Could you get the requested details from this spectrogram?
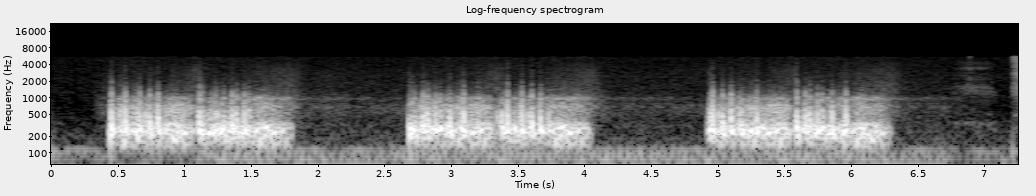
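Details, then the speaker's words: Teaching example of adventitious breath sounds: breaths at about 28 a minute, each carrying many brief, intermittent, non-musical popping crackles. "crackles are intermittent non-musical and brief like dots in time"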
